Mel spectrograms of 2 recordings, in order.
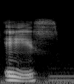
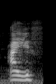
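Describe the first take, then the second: First: The name rhymes with 'face'. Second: The name rhymes with 'nice'. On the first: The speaker calls it right. "His name is actually Ace" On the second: The speaker calls it wrong. "I pronounced his name wrong too. I said Ice the entire time"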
